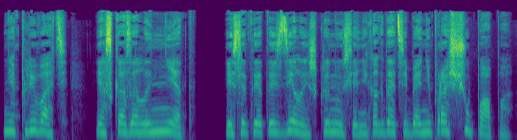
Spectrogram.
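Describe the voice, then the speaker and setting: A woman voicing a grieving, furious young daughter in an audiobook, with shrill, defiant outbursts. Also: flat delivery, a little fast, creaky, dark tone, slightly rough, no room sound, studio quality.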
